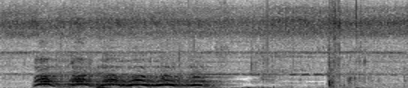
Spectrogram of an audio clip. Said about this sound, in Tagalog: Yung mga mababait na mga aso, oh. Naglalaro pa sila, oh.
